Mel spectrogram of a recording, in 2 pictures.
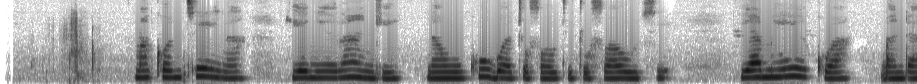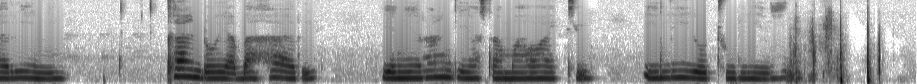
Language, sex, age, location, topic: Swahili, female, 18-24, Mombasa, government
